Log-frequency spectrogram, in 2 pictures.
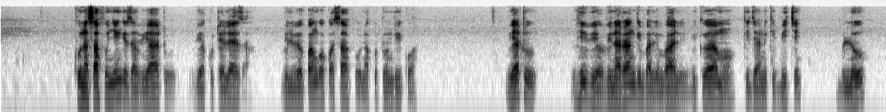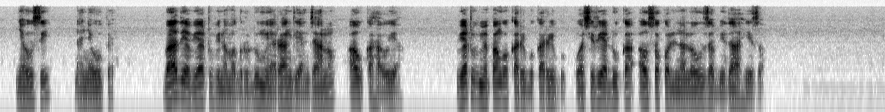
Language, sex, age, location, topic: Swahili, male, 25-35, Nakuru, finance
